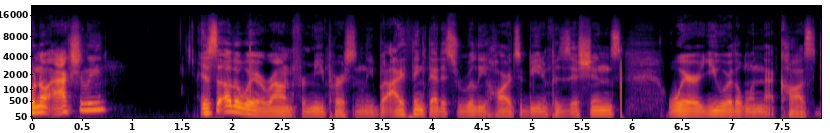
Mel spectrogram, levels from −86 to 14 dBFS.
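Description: A loud pop appears twice, likely from a sudden voltage pulse such as a plug, switch or static discharge: at 2.19 to 2.21 s, after "it's the other", and at 5.90 to 5.92 s, after "to be in positions". Each is a single sharp pop roughly 15 dB above the speech, which carries on underneath.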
